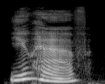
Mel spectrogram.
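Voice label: you have formal, female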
